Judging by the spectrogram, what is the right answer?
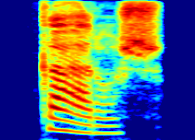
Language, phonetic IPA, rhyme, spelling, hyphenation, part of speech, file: Hungarian, [ˈkaːroʃ], -oʃ, káros, ká‧ros, adjective, Hu-káros.ogg
- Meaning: harmful, damaging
